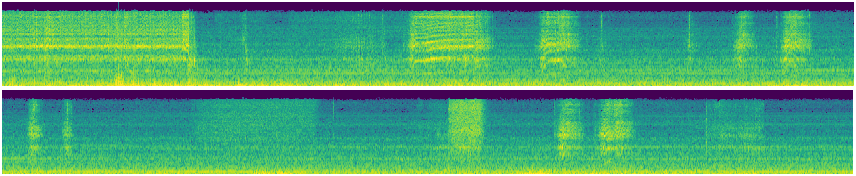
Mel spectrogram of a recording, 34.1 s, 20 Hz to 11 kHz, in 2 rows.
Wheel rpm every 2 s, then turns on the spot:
160, 150, 10, 10, 90, 30, 0, 10, 10, 10, 0, 0, 10, 10, 20, 10, 0.
4-6 26-28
